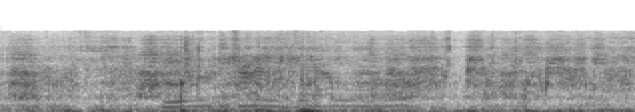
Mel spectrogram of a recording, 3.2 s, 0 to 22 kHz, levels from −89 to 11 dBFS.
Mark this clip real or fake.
real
